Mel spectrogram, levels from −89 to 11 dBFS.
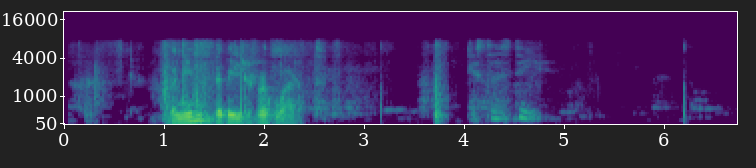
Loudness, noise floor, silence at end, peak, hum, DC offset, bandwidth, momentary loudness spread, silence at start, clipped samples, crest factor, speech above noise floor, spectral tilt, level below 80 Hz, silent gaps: -22 LUFS; -79 dBFS; 2.05 s; -4 dBFS; none; under 0.1%; 8 kHz; 24 LU; 0.2 s; under 0.1%; 22 dB; 61 dB; -6.5 dB/octave; -58 dBFS; none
